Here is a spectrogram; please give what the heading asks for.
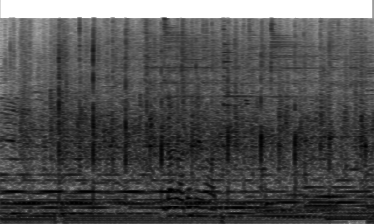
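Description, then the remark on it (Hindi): An audience claps together in scattered, uneven bursts over steady sustained musical tones, with voices mingling underneath the applause. “क्या आप उनकी ताली बजा सकते हैं?”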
